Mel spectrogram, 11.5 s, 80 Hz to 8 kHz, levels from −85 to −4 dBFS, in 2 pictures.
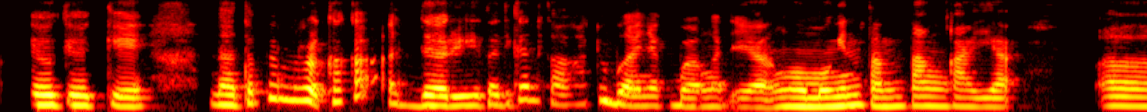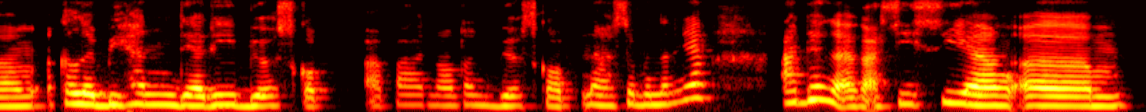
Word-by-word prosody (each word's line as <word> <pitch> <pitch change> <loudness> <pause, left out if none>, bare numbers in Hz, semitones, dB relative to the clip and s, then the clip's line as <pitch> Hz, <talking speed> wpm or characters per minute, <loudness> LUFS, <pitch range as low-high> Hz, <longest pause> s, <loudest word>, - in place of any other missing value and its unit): Oke 220 - +7
oke 220 - -1
oke. 205 -2 -2 0.4
Nah, 220 - +5
tapi 255 +11 -3
menurut, 315 -3 +3
Kakak, 280 - -4 0.2
dari 205 0 +3
tadi 220 +1 -4
kan, 335 +3 -3
Kakak, 230 -6 -10
tuh 295 - +1
banyak 205 -2 -1
banget 190 -2 -5
ya 175 -1 -1
ngomongin 190 +2 +4
tentang 200 -1 -1
kayak, 185 -2 -4 0.4
eee, 195 -1 -1 0.2
kelebihan 225 -1 +2
dari 215 +1 +1
bioskop, 200 -1 -5 0.2
apa 220 0 -14
nonton 210 0 -10
bioskop. 200 -2 -7
Nah, 220 - -3
sebenernya 230 - -4 0.4
ada 265 +4 -1
nggak, 190 - +2
Kak, - - 0
sisi 230 +5 -6
yang, 210 -3 +7
mmm, 200 -1 +4
210 Hz, 175 wpm, -25 LUFS, 195-225 Hz, 0.4 s, Oke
